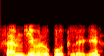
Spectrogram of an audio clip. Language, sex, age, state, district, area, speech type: Odia, male, 60+, Odisha, Bhadrak, rural, conversation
